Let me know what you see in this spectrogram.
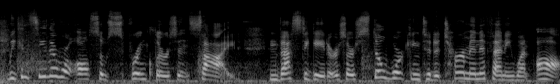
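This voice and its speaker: Against noticeable background noise, a woman with a high pitch speaks at a fairly quick pace with very wide pitch swings. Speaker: TV news reporter. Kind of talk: TV news reporter package and live report.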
